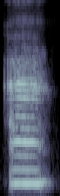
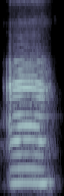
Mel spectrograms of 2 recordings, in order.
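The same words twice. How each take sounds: No difference in how they are said.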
